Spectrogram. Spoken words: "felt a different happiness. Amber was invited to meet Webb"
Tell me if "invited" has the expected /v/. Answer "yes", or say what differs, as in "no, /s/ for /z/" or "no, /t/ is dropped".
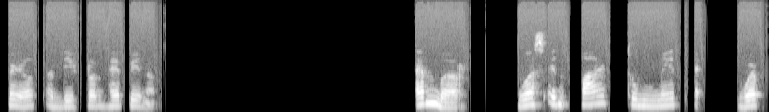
no, /f/ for /v/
